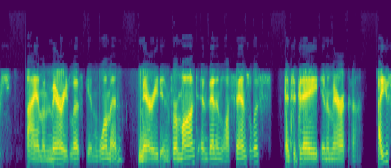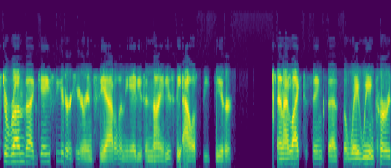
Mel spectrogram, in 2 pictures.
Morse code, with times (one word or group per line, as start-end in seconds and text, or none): none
